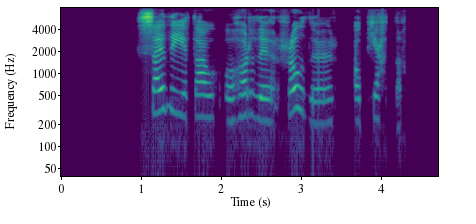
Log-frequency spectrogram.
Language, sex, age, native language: Icelandic, other, 13, Icelandic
